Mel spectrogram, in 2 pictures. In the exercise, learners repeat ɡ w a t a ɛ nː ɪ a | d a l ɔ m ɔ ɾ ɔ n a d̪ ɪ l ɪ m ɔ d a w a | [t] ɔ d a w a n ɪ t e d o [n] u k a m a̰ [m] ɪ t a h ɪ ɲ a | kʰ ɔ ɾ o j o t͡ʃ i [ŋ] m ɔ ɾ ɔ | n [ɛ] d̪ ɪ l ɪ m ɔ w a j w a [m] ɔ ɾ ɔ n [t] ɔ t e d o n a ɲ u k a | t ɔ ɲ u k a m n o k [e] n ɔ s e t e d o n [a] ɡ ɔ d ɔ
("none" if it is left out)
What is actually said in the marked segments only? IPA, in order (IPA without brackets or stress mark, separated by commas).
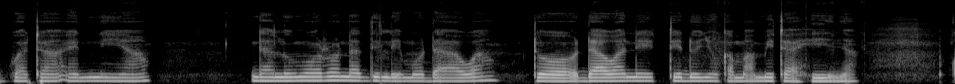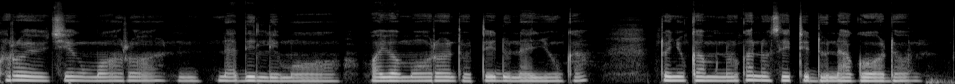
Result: t, ɲ, m, ŋ, a, m, t, a, a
